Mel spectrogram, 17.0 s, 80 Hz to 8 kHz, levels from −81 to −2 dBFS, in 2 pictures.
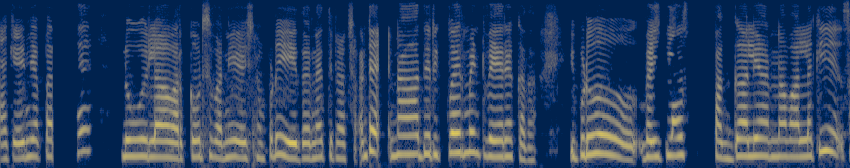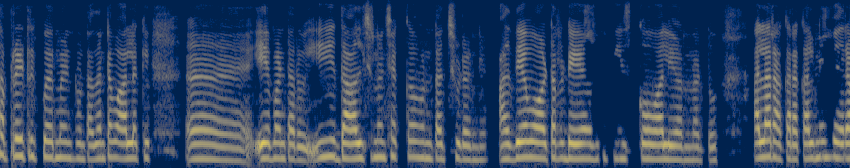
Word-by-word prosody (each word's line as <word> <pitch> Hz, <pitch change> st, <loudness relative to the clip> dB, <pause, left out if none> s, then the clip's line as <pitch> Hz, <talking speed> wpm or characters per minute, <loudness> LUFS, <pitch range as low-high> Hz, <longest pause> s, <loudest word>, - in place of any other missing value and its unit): నాకేం 255 Hz, +2 st, -1 dB
జెప్పారంటే, 290 Hz, +5 st, -5 dB, 0.4 s
"నువ్వు 290 Hz, 0 st, +2 dB
ఇలా 280 Hz, 0 st, +4 dB
వర్కౌట్స్ 280 Hz, +3 st, -1 dB
ఇవన్నీ 270 Hz, 0 st, -2 dB
జేశినప్పుడు 265 Hz, +3 st, -3 dB
ఏదైనా 255 Hz, +1 st, +3 dB
తినొచ్చు," 255 Hz, -3 st, -6 dB
అంటే 330 Hz, +7 st, +4 dB, 0.2 s
నాది 320 Hz, 0 st, +2 dB
రిక్వైర్మెంట్ 345 Hz, +1 st, +3 dB
వేరే 285 Hz, +1 st, +2 dB
కదా! 220 Hz, -2 st, -5 dB, 0.4 s
ఇప్పుడు 310 Hz, +1 st, +2 dB, 0.6 s
వెయిట్ 280 Hz, +2 st, +1 dB
లాస్ 305 Hz, +1 st, +2 dB, 0.3 s
తగ్గాలి 295 Hz, +3 st, +2 dB
అన్న 290 Hz, 0 st, -2 dB
వాళ్ళకి 295 Hz, +6 st, +1 dB, 0.2 s
సెపరేట్ 295 Hz, -1 st, +1 dB
రిక్వైర్మెంట్ 270 Hz, -1 st, -3 dB
ఉంటది. 245 Hz, 0 st, -4 dB
అంటే 275 Hz, +2 st, -4 dB
వాళ్ళకి 260 Hz, +1 st, +1 dB, 0.5 s
ఆహ్, 230 Hz, -4 st, -2 dB, 0.2 s
ఏమంటారు 255 Hz, -2 st, 0 dB, 0.2 s
ఈ -, -, 0 dB, 0.2 s
దాల్చిన 255 Hz, +2 st, +2 dB
చెక్క 285 Hz, -1 st, -7 dB, 0.2 s
ఉంటది 250 Hz, -2 st, -4 dB
చూడండి. 235 Hz, -3 st, -4 dB, 0.2 s
అదే 265 Hz, +2 st, +4 dB
వాటర్ 260 Hz, 0 st, +1 dB
డే 250 Hz, -, +5 dB, 0.4 s
తీసుకోవాలి 245 Hz, -1 st, 0 dB
అన్నట్టు, 225 Hz, -1 st, -9 dB, 0.4 s
అలా 280 Hz, +2 st, +6 dB
రకరకాల 250 Hz, 0 st, -1 dB, 0.2 s
వేరే 255 Hz, 0 st, +3 dB
265 Hz, 140 wpm, -24 LUFS, 250-290 Hz, 0.6 s, అలా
